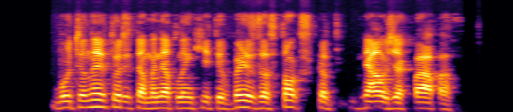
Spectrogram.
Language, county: Lithuanian, Vilnius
